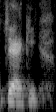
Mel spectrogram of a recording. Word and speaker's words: Jacque: Her name is Jackie, but it's spelled Jacque.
